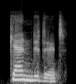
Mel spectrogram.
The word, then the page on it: candidate: Indian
